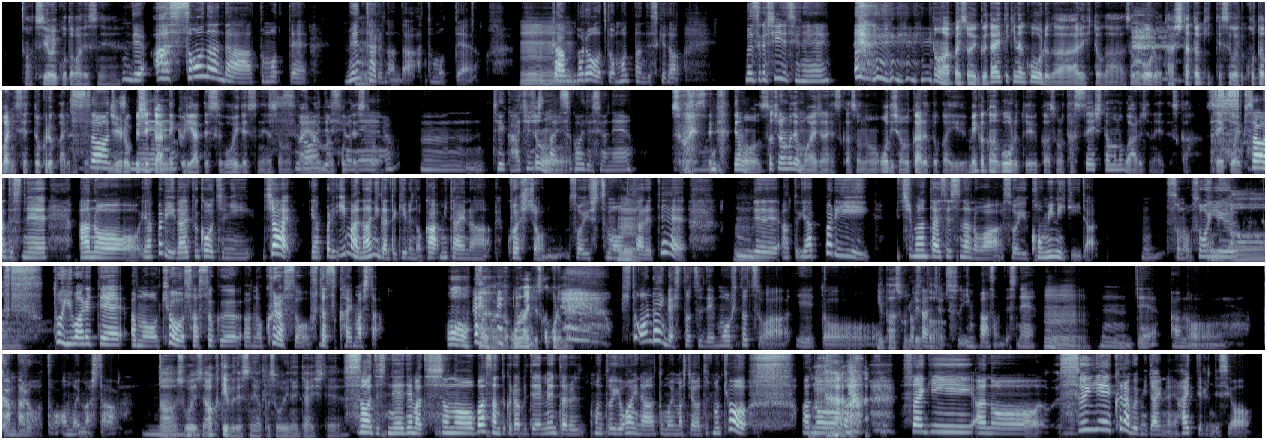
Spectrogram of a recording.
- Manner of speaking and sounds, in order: laugh; chuckle; other background noise; tapping; chuckle; laugh; chuckle
- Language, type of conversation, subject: Japanese, podcast, 行き詰まったと感じたとき、どのように乗り越えますか？
- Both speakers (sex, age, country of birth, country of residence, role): female, 40-44, United States, United States, guest; male, 30-34, United States, United States, host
